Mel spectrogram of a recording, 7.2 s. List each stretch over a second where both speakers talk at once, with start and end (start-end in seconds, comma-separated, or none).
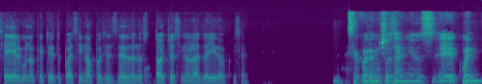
none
